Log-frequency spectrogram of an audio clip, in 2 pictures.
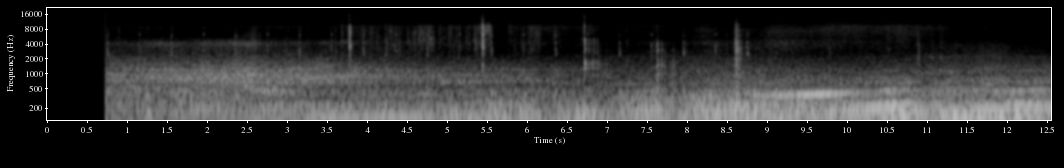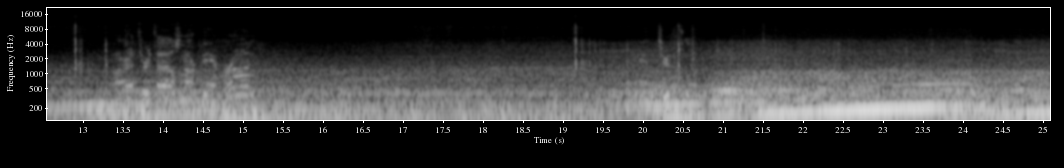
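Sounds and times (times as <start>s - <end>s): sharp clicks: 0.7s - 9.9s
car engine running in cabin: 0.7s - 25.0s
road noise: 0.7s - 25.0s.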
